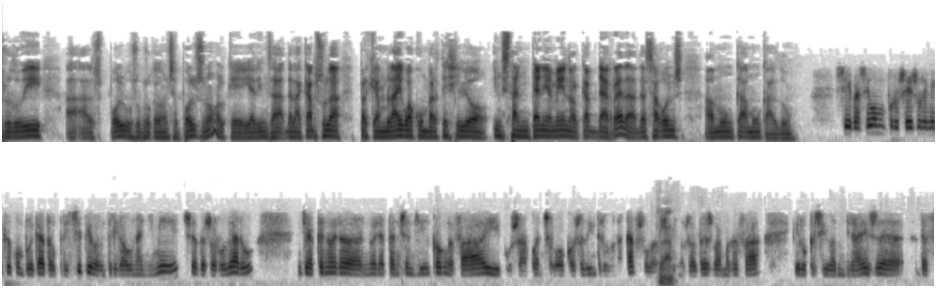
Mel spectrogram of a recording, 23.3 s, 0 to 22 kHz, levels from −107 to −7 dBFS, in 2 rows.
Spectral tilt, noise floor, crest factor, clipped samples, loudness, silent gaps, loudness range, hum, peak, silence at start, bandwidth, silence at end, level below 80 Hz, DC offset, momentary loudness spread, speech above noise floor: -4.5 dB/octave; -48 dBFS; 24 dB; under 0.1%; -25 LUFS; none; 6 LU; none; -2 dBFS; 0 s; 10.5 kHz; 0 s; -54 dBFS; under 0.1%; 12 LU; 22 dB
